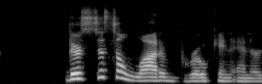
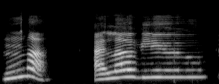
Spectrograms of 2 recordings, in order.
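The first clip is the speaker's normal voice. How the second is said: affectionate kiss; 11 semitones higher, 6 dB louder, slower than usual. Real, not acted. Blowing a kiss to friend.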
